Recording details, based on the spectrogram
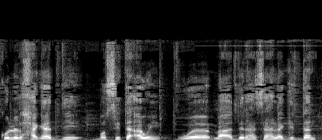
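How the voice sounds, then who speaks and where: A man's voice: high voice, rapid-fire, dark tone, soft background music. A middle-aged man with an Egyptian Arabic accent, hosting a live studio cooking show, chatty as he explains recipes while he cooks. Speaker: TV cooking show chef and host. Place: large TV studio kitchen. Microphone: lapel mic.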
